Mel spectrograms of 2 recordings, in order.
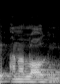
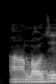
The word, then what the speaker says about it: analogy: देखिए इस तरह की क्वेश्चन जो होती है आपको एनालॉजी देखिए, मैंने कभी कभी एनालॉगी बोलता हूँ, एनालॉगी होती नहीं है, एनालॉजी होती है ना। एनालॉजी सही प्रोनाउंसिएशन है।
